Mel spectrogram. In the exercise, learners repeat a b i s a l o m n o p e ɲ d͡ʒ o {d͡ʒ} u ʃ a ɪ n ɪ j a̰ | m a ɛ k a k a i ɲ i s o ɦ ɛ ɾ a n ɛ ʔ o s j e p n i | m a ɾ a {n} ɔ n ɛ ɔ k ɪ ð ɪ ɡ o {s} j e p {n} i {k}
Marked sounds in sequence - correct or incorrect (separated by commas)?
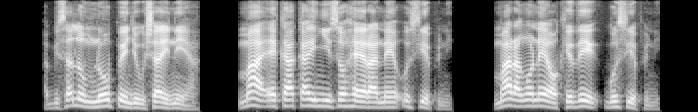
incorrect, incorrect, correct, correct, incorrect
